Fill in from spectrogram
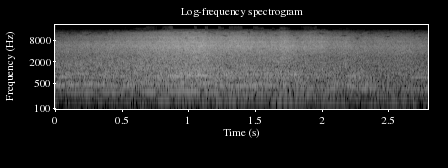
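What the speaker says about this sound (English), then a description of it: "Third and final heat race for the USRA Stock Cars" USRA Stock Cars roar together in a heat race at Rapid Speedway, a loud, steady wall of engine noise from a pack of cars running close by, with no voices over it.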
